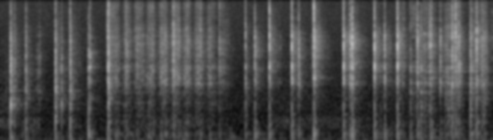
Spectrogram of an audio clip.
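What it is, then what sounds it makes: Paper plate tapped and scratched with paperclips. A thin, empty, white printed disposable paper plate is tapped and scratched quickly with metal paperclips worn on the fingertips. Sharp, bright clicks come in a fast, uneven run with dry scratching between them. Each tap stops almost instantly, with no ring.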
